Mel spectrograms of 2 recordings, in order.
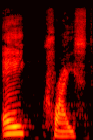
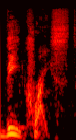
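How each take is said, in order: First: A stressed as a full word before Christ. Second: THE set apart as the contrasting word; stress on THE. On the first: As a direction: lean on A, setting it apart from Christ. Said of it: "Note the emphasis on a Christ". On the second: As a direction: lean on THE, softer, falling away on Christ. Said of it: "Note the emphasis on a Christ, not the Christ". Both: Shown as a demonstration.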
